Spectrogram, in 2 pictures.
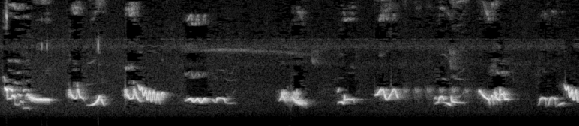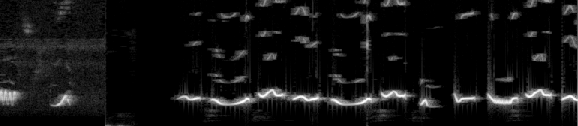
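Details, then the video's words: Creamy-bellied thrush delivering quick varied warbled phrases, a short pause, then a denser flowing stretch of looping, slurred whistles. "Zorzal Chalchalero Canto - Creamy-bellied Thrush Song"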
